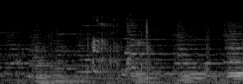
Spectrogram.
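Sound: puppies yipping and whimpering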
